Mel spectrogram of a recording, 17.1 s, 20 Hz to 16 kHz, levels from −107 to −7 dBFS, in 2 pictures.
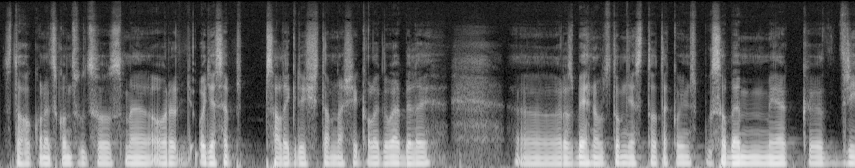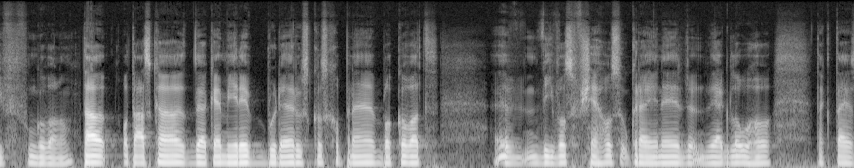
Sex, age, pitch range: male, 30-49, 90-100 Hz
